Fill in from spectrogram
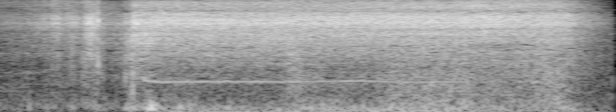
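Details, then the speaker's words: Flat tire with a nail through it, bubbling: as the nail is pulled out before plugging, a loud sharp hiss holds steady about two seconds then fades; air leaking from the nail puncture. "You hear that? That's the air coming out of the tire."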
